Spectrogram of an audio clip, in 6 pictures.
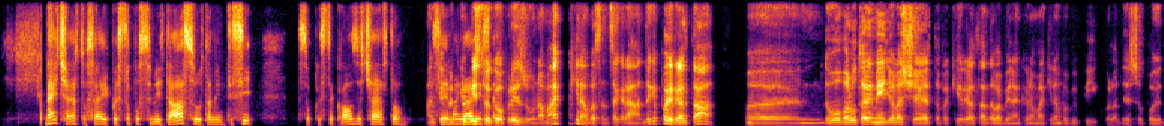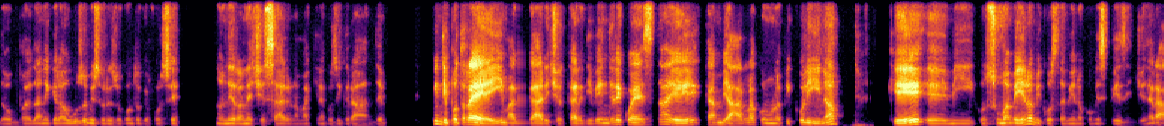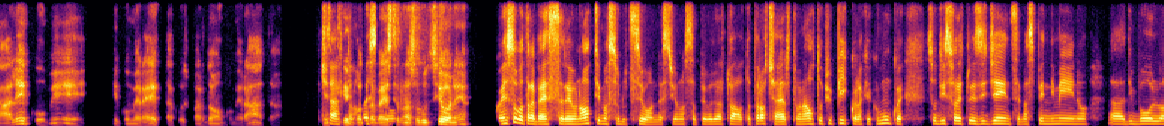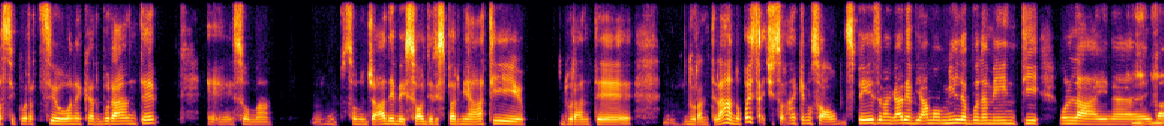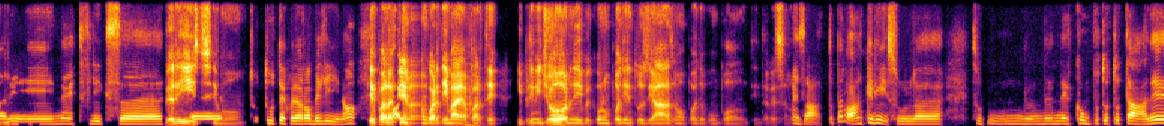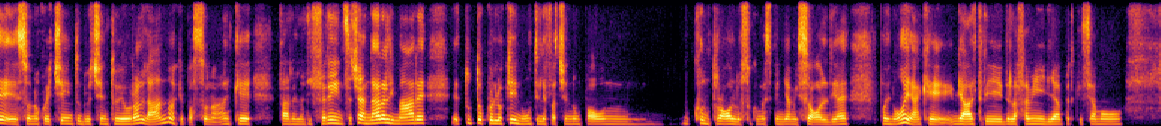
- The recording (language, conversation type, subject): Italian, advice, Come posso bilanciare i piaceri immediati con gli obiettivi a lungo termine e le ricompense utili?
- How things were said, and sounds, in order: tapping; other background noise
